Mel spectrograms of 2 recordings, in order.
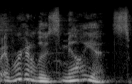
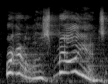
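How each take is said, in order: First: It is said in a normal speaking voice. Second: It is said in a high cartoon-mouse voice. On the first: The speaker calls it right. "she doesn't talk like that, but it's" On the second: The speaker calls it wrong. "it's like uh, Mickey"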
